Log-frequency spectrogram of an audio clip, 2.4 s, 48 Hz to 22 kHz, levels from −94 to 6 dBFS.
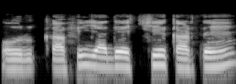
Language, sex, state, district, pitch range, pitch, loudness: Hindi, male, Bihar, Araria, 145-185 Hz, 165 Hz, -14 LUFS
